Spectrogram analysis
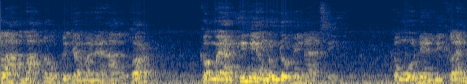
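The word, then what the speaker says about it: Khmer: Yang satu ya kemai kita ngomongnya kem bacanya kemai.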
